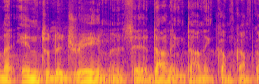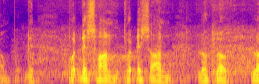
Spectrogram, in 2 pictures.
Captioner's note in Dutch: gelach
